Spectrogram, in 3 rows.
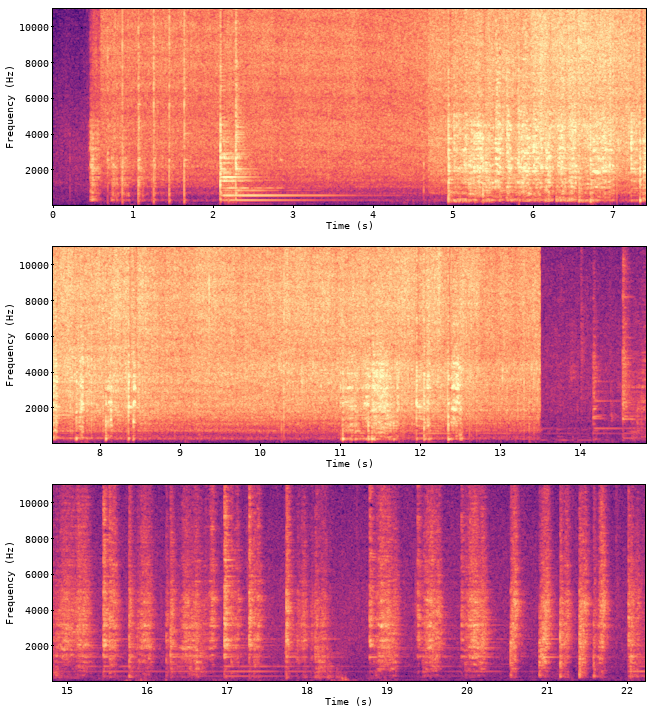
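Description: Chopped onion frying in hot oil in a large steel pot and being stirred, with a loud sizzle. About two seconds in, a metal knock rings against the pot. The sizzle cuts off suddenly about 13 seconds in, and irregular clicks and taps follow.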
